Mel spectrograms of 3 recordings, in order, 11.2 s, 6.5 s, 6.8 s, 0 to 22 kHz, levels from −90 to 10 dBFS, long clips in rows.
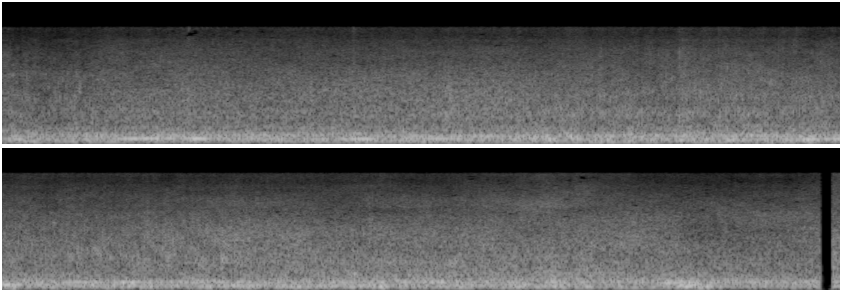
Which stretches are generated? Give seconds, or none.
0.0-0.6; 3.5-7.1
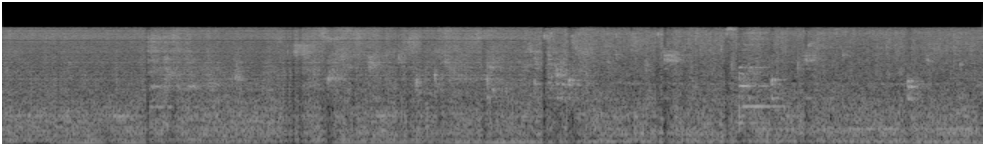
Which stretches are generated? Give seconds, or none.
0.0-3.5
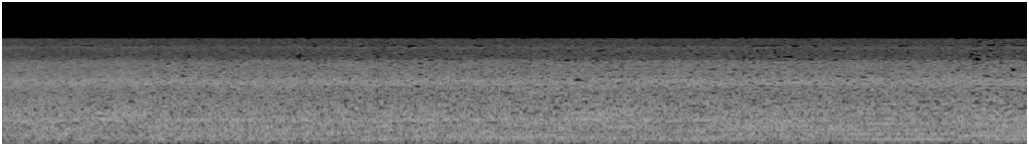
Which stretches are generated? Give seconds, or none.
0.0-1.0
